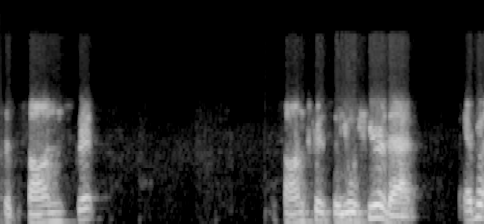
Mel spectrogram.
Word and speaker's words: Sanskrit: right okay okay so sanskrit the word is um s i'm going to type this out s-a-n-s-k-r-i-t can i spell that right nope s-a-n-f-k-r-i-t sanskrit some people say son spit i typed it wrong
